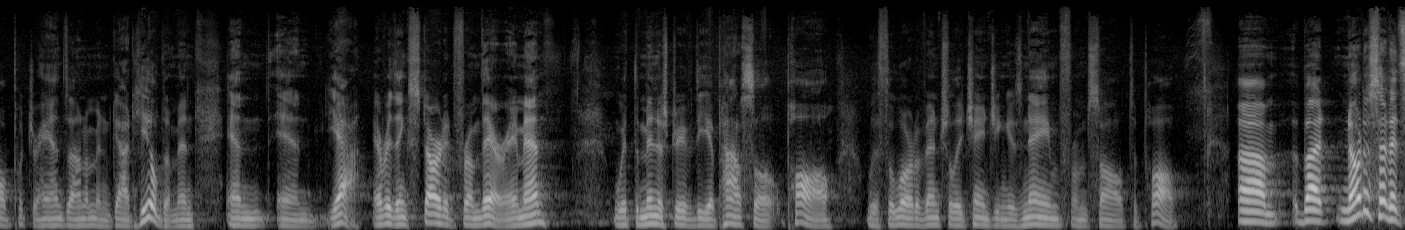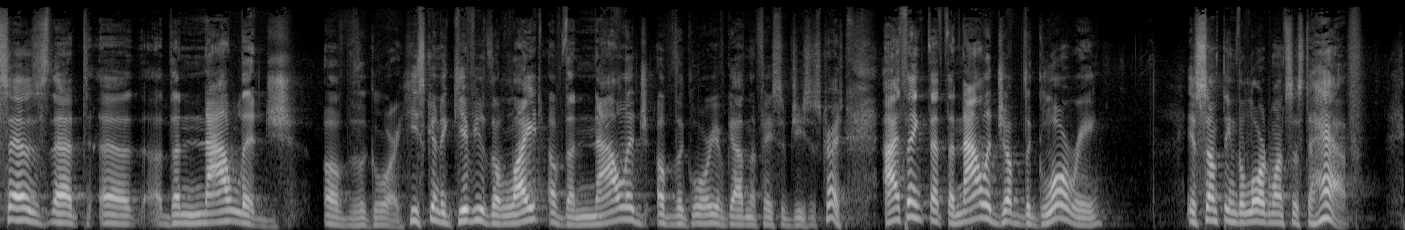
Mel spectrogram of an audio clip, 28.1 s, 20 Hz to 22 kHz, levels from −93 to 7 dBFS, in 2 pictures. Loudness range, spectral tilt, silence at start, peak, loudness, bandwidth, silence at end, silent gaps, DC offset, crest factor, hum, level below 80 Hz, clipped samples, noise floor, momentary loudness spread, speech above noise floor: 9 LU; -4.5 dB/octave; 0 s; -4 dBFS; -28 LUFS; 19.5 kHz; 0 s; none; under 0.1%; 24 dB; none; -72 dBFS; under 0.1%; -63 dBFS; 15 LU; 36 dB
